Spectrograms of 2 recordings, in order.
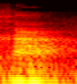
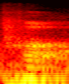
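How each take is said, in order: First: The consonant sounds thin and flat. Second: The consonant sounds full, heavy and rounded. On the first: The speaker calls it wrong. "nggak mungkin bacanya kha" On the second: The speaker calls it right. "lebih bulat pengucapannya"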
